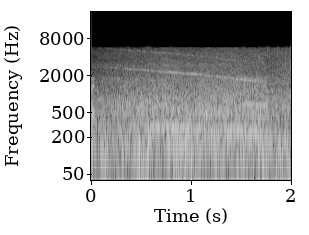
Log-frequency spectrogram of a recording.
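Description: Rosenbauer RT all-electric fire truck driving close by on asphalt: tyre and road noise with a thin electric-drive whine that falls slowly and steadily in pitch.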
